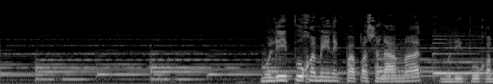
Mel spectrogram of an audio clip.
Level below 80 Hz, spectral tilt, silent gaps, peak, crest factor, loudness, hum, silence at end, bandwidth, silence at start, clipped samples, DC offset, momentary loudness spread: -54 dBFS; -6.5 dB/octave; none; -6 dBFS; 18 dB; -25 LUFS; none; 0 s; 11.5 kHz; 0 s; under 0.1%; under 0.1%; 13 LU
